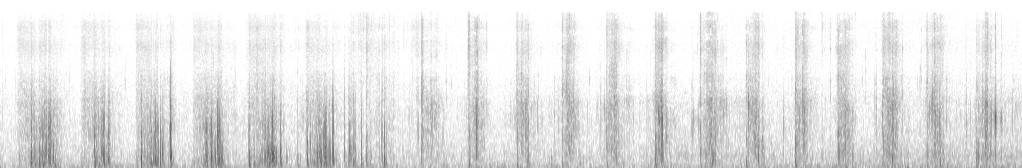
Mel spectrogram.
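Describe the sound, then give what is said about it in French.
Footsteps crunch along a snowplowed forest track that is slightly icy, a long steady series of firm, even steps at a walking pace, with no voices. “Cela va s'entendre tout de suite, quelques pas.”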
